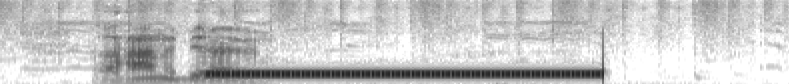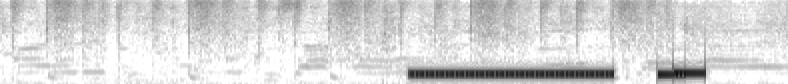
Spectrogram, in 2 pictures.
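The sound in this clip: A telephone dial tone plays as someone dials a number. It sounds as one long, steady, mid-pitched tone, then a second shorter stretch, followed by a couple of brief tone bursts. A voice is heard briefly before the first tone.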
